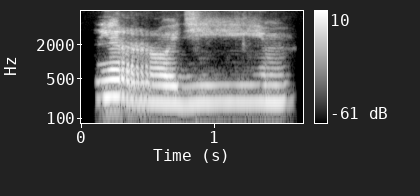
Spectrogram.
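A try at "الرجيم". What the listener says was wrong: ja itu kan dari tengah-tengah lidah ya, menekan langit ya. Tengah lidah dengan langit-langit. Kalau tadi itu kelihatannya dari ujung lidahnya yang ke langit-langit. Nirrojim. Beda ya. Nirrojim sama nirrojim. Nirrojim.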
